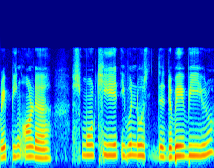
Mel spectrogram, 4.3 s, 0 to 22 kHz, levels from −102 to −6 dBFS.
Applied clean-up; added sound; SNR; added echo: none; none; none; none.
